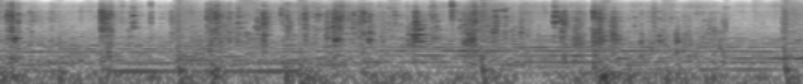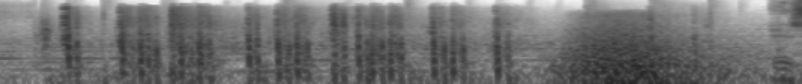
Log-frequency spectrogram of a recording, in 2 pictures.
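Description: Gunfire from Russian troops storming a house in combat footage: rapid bursts of shots crack in irregular clusters, growing denser and louder midway, ending in one heavy, booming blast.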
